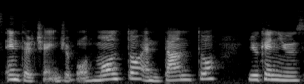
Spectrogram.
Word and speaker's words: molto: to use tanto because if you cannot pronounce molto in a perfect way you may be misunderstood and if you say morto it means dead so yeah molto or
